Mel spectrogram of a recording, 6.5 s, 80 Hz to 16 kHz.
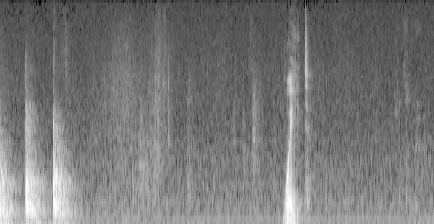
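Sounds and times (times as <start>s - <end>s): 
firm knocks on a door: 0.0s - 1.2s
speech: 4.3s - 4.7s.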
